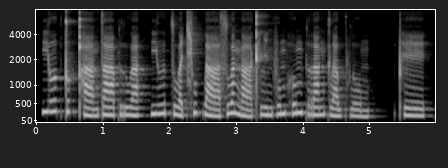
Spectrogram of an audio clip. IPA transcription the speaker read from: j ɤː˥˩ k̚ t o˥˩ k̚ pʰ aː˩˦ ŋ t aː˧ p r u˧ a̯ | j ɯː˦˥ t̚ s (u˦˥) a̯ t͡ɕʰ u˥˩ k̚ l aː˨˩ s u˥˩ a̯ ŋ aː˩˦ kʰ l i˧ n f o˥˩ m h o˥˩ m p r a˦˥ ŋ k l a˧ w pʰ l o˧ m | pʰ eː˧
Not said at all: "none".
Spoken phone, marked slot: u˩˦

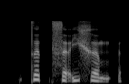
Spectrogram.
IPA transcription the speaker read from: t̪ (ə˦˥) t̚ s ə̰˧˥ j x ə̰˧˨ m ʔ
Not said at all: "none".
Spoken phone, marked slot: ə˦˥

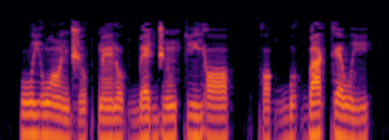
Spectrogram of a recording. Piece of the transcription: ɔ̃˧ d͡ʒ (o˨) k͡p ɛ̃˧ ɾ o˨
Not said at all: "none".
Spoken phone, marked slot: o˨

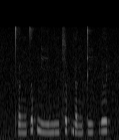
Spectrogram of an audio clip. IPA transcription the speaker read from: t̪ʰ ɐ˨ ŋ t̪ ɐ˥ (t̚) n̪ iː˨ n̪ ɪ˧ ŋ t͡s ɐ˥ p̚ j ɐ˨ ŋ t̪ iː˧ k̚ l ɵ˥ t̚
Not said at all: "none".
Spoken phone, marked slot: p̚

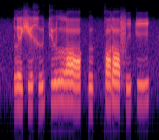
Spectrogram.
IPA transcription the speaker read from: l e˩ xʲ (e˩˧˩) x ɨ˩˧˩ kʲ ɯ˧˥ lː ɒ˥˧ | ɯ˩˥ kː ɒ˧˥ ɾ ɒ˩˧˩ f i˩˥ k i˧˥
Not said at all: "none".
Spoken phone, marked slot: e˩˧˩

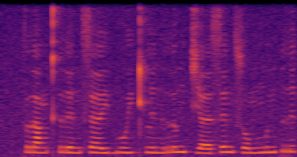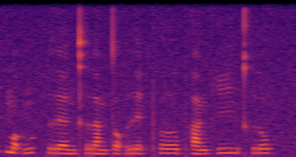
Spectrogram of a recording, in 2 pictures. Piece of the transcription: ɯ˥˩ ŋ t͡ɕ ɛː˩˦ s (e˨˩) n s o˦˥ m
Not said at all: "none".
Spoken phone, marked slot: e˥˩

